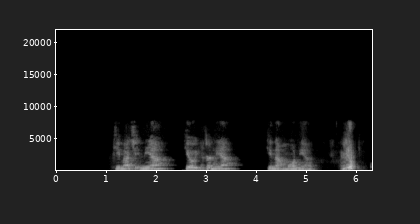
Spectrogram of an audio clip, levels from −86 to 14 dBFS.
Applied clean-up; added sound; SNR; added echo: neural mask model Resemble Enhance denoiser.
